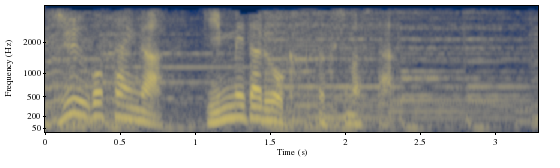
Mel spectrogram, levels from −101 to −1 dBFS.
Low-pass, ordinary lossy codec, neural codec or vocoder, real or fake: 3.6 kHz; MP3, 24 kbps; none; real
